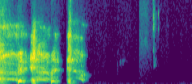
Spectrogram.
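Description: A person coughing, four or five quick coughs in a row lasting about a second.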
